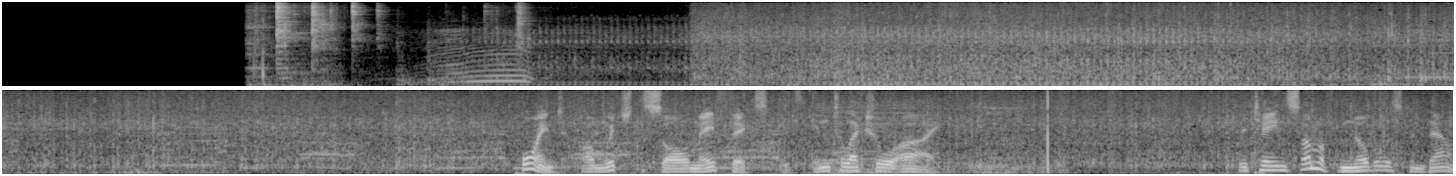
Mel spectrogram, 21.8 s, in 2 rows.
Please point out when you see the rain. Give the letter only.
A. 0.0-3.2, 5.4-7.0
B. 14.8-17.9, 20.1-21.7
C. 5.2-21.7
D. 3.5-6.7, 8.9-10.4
C.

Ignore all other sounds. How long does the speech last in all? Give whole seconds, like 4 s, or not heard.
5 s.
